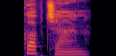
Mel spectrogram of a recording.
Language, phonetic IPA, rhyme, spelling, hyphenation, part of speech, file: Hungarian, [ˈkɒpt͡ʃaːn], -aːn, kapcsán, kap‧csán, postposition, Hu-kapcsán.ogg
- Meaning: on the occasion of, in connection with, apropos of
